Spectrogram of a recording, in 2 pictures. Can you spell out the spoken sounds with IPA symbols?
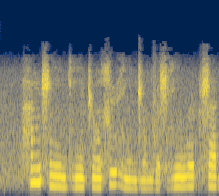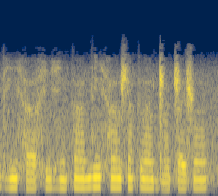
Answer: h ɐ̃˦ ŋ ʂ ĩː˨ ɡʱ ĩː˨ ʈ͡ʂ õː˨ ɕ ʉ˦ ɦ ĩː˨ n d͡ʒ õ˨ n z ɐ˨ ʂ ɦ ĩː˦ w ɵː˦ k ʂ ɐː˦ ɡʱ ĩː˨ h ɐː˨ h i˨ ɦ ĩ˨ k ɐ̃ː˦ n z ĩ˦ h ɐ̃ː˦ l ʃ ã˦ k l ɐ̃ː˦ l ɖ͡ʐ ɐ̃ː˨ ʈ͡ʂ ɐ˦ ɪ̯ ʂ õ˦

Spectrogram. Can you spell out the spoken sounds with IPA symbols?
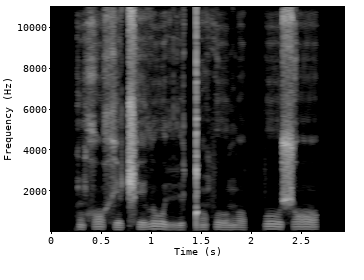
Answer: k õ x ɔ x e ʈ͡ʂʰ e l oː rʲ ʊ ǃ ɔ̃ f oː ŋ ɔː pː oː ʃ ɔː

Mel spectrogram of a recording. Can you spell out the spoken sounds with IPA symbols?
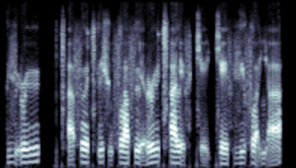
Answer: vʲ ṵ ɭ ʉ | t͡sʼ a̰ f ɵ t͡sʼ ɨ ʃ ṵ f lˠ ɐ f lʲ a̰ ɭ ʉ t͡sʼ a l ḛ f c ḛ c e f vʲ u f lˠ ḛ ʎ a̰

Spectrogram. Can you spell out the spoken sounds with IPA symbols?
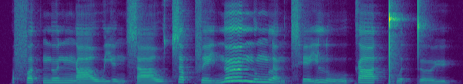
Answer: f ɐ˧ k̚ n̪ ɵ˧ n ŋ aː˨ w j ɪ˨˩ ŋ s aː˨˧ w t͡s ɐ˧ p̚ f e˨ j n̪ œː˥ n̪ ʊ˥ ŋ l ɐ˨˩ ŋ t͡sʰ e˨˥ j l uː˨˥ k aː˥ t̚ kʷʰ ɐ˧ t̚ t̪ ɵ˨˧ ɥ

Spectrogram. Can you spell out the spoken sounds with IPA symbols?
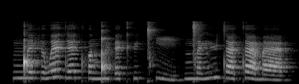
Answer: ŋ͡ǃ ɛ ʃ ə w ɛ d ɛ tʰ ʌ ŋ͡ǃ y ʔ ɛ kʰ y ǀʰ i | ŋ͡ǀ ɛ ŋ y t æ t æ m æ

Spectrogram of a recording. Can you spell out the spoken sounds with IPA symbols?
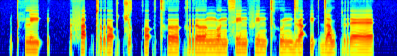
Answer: pʰ l i˥˩ ʔ | f a˥˩ p̚ t r ɔ˨˩ ʔ t͡ɕ o˥˩ k̚ ʔ ɔ˦˥ ʔ tʰ ɤː˩˦ k r ɤː˧ ŋ o˧ n s i˧ n f i˩˦ n tʰ u˩˦ n d ɯ˦˥ a̯ ʔ i˥˩ ʔ d a˥˩ w p r ɛː˩˦

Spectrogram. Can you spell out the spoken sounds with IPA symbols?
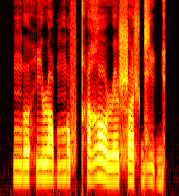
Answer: ŋ ɤ h i ɹ ɑ b ŋ ɔ f qʰ ɪ ʁ ɔ ɹ ɛ ʂ ɑ ʃ d͡ʑ i ɡ

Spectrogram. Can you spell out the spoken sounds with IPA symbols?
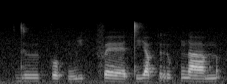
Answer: d ɯː˧ k o˨˩ k̚ m i˦˥ t̚ f ɛː˨˩ t i˦˥ a̯ p r u˦˥ k̚ n a˦˥ m

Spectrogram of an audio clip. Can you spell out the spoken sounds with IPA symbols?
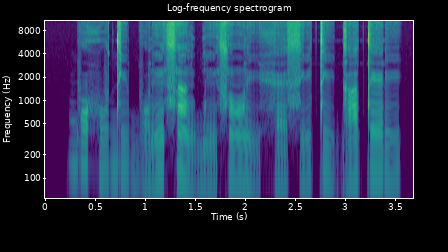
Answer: b o˦ h u˧ d i˧ b o˨ ɾ ĩ˨˦ s ã˦˨ ɡ͡b ĩ˨ s ɔ̃˧ ɾ i˨ h ɛ˨ s i˨˦ t i˦˨ ɡ a˨˦ t e˦ ɾ i˦

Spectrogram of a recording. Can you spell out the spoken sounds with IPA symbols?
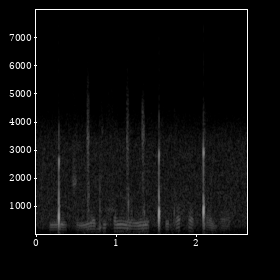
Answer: ŋ͡ǃ u˨ t͡ʃ ʏ˨ ŋ͡ǀ ɛ˧ d i˦˨ s ʌ˦ ŋ͡ǀ ʌ˧ ŋ͡ǀ ʏ˦˨ ǃʰ ʏ˨ d ɔ˦ k ɔ˧ ǃ ɔ˨ j ɔ˨

